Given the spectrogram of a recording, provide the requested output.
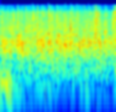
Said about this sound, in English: Coach, we appreciate you being here okay. and uh, appreciate all your time and everything you've done. And would you all give him one more round of applause?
